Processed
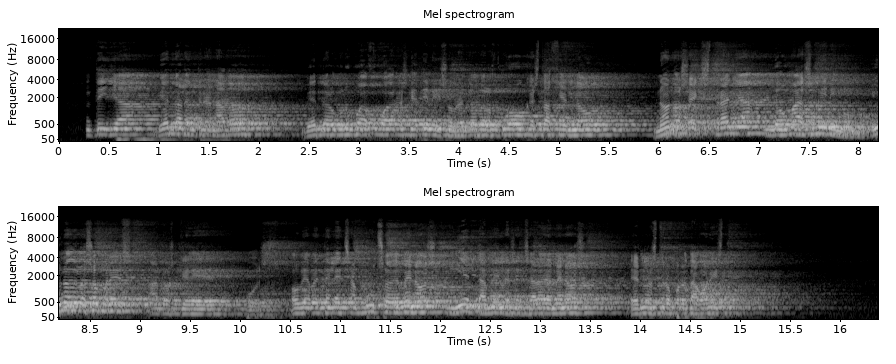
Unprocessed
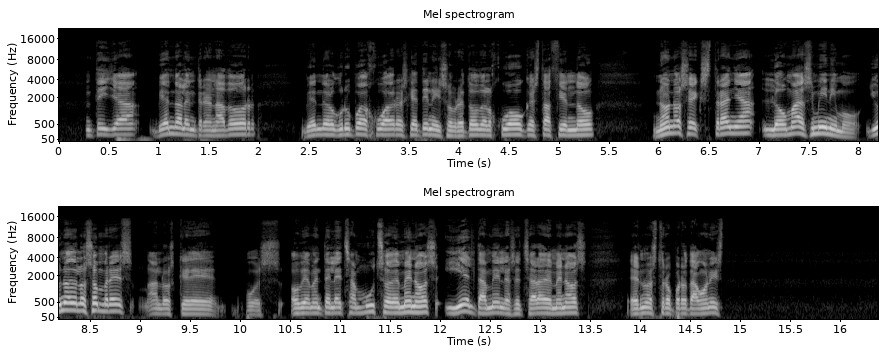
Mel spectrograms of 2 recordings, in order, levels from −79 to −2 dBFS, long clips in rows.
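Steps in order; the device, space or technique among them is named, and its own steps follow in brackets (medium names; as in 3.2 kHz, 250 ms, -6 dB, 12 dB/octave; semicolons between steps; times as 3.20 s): stairwell (reverberation RT60 2.2 s, pre-delay 72 ms, DRR 0 dB); trim -6 dB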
